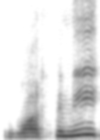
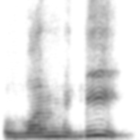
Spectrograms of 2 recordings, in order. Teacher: వ తర్వాత న రావాలి, తర్వాత హి రావాలి.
